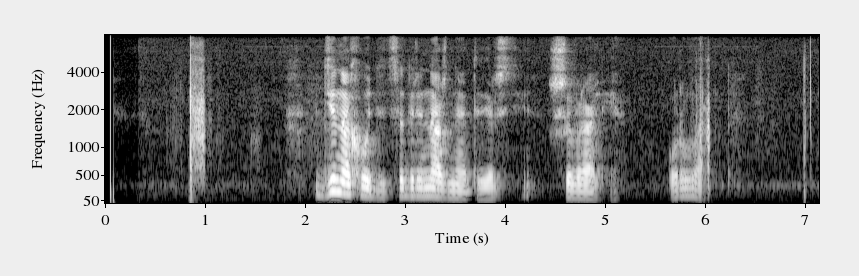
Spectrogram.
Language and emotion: Russian, neutral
